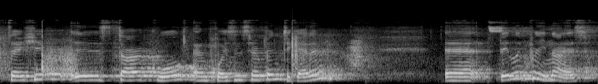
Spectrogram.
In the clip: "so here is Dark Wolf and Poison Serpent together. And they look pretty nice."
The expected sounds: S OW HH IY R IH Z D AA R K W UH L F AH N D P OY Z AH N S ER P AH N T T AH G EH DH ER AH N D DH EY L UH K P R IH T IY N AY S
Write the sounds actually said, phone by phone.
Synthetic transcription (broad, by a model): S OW HH IY R IH Z D AA R K W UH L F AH N P OY Z AH N S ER P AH N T T AH G EH DH ER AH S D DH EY L UH K P R IH T IY N AY S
